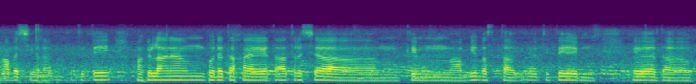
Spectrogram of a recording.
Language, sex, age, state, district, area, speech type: Sanskrit, male, 45-60, Kerala, Thiruvananthapuram, urban, spontaneous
